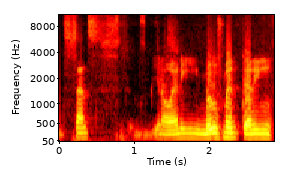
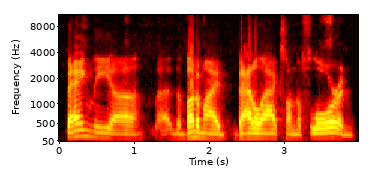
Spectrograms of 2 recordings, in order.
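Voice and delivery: ordinary talk, nothing marked

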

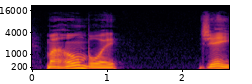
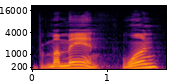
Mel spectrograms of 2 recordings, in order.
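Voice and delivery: usual speaking voice

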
